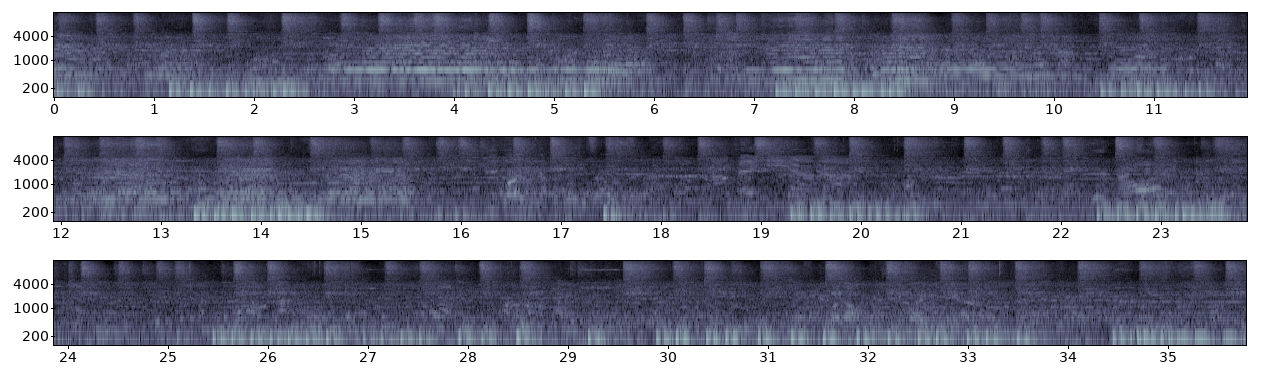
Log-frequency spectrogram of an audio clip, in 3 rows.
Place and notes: Taipei, Taiwan - Traditional temple festivals
Wanhua District, 貴陽街二段199號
